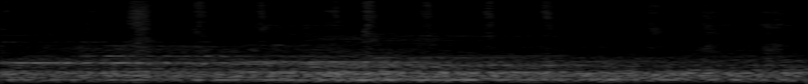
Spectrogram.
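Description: Green wax crayon being rubbed back and forth on a textbook page, colouring in a leaf drawing: a quick run of faint scratchy strokes on paper, several a second.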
